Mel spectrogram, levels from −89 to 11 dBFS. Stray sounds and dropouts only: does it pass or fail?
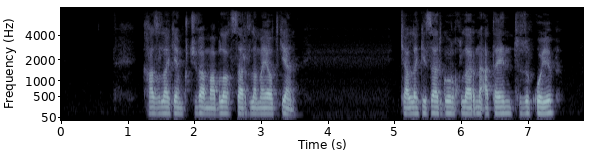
pass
